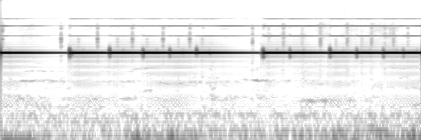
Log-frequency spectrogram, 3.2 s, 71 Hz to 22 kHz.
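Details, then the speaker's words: Sharp ES-JN08A9 8 kg automatic washing machine that would not respond to controls, fixed by reseating a loose plug connector: clean high single beeps, about a dozen in quick succession as buttons are pressed; the controls now respond normally. "Okay. Nagco-control muna siya. Oh 'di ba easy."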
